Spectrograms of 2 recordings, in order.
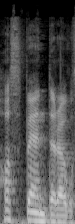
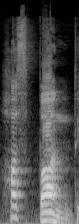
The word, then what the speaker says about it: husband: 있죠 허스밴드라고 써 있는데 허스밴드라고 하셔도 되고 발음 기호를 보면 허스번드 이렇게 어발음으로 되어 있는 발음기호가 있어요 그래서 뭐 허스번드라고 하시는 분들도 있고 허스밴드라고 하시는 분들도 있는데 뭐 어떻게 발음하셔도 크게 상관없습니다 그냥 편하신 대로 발음하시면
